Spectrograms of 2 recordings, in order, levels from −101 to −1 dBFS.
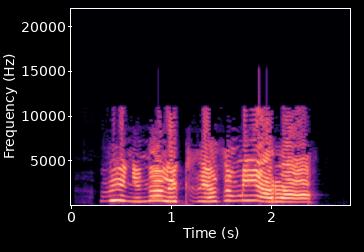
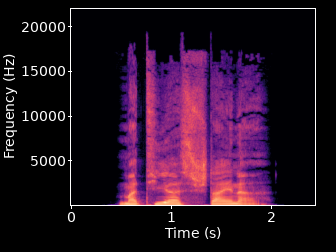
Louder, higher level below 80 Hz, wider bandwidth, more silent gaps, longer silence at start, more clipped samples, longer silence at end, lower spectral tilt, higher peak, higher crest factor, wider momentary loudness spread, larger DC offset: first, -10 LUFS vs -19 LUFS; second, -68 dBFS vs -44 dBFS; second, 11.5 kHz vs 18 kHz; neither; second, 0.35 s vs 0.5 s; neither; about the same, 0.4 s vs 0.5 s; second, 3 dB/octave vs -5 dB/octave; about the same, 0 dBFS vs -2 dBFS; second, 12 dB vs 18 dB; about the same, 6 LU vs 8 LU; neither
